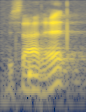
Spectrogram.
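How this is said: It sounds let down and disappointed.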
